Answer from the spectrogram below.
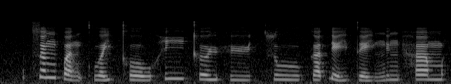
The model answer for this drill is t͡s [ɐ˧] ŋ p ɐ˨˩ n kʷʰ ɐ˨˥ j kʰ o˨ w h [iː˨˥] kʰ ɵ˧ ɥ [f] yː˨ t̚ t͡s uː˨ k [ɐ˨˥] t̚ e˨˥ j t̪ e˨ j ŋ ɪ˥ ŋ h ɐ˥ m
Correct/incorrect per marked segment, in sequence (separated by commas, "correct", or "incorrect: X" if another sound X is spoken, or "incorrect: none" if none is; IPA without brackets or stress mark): incorrect: ɐ˥, incorrect: iː˥, incorrect: h, correct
